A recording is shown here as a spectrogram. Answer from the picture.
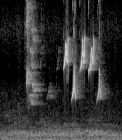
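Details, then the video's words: Cinereous tit (glatik batu) song used as a lure to prompt reluctant birds to start singing: a soft high rustle, then four sharp, very high chirped notes in quick succession over a faint low murmur of voices. "Burung yang malas bunyi dengarkan ini insyaallah langsung ikut bunyi"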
